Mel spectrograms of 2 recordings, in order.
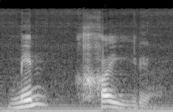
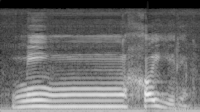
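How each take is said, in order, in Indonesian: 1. Bunyi n diucapkan dengan jelas dan tegas. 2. Bunyi n kabur, tidak diucapkan dengan jelas. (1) "tetap jelas"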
